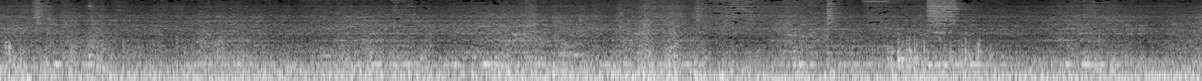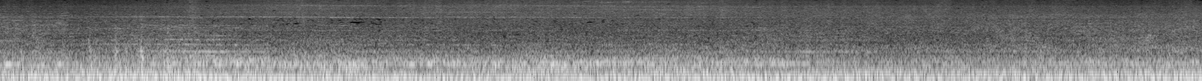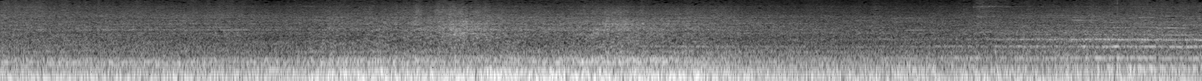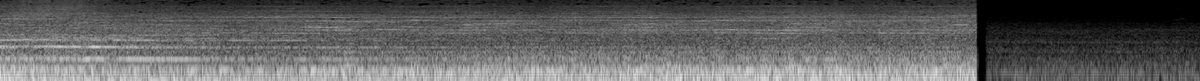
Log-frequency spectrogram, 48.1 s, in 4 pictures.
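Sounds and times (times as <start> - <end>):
train wheels rumbling on rail: 0.0 - 45.9
faint wheel squeal: 12.5 - 18.4.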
